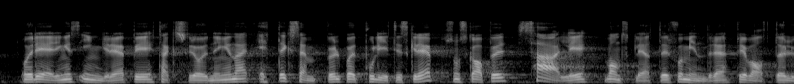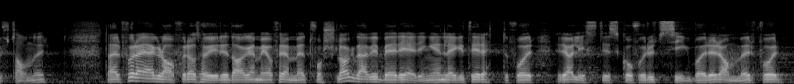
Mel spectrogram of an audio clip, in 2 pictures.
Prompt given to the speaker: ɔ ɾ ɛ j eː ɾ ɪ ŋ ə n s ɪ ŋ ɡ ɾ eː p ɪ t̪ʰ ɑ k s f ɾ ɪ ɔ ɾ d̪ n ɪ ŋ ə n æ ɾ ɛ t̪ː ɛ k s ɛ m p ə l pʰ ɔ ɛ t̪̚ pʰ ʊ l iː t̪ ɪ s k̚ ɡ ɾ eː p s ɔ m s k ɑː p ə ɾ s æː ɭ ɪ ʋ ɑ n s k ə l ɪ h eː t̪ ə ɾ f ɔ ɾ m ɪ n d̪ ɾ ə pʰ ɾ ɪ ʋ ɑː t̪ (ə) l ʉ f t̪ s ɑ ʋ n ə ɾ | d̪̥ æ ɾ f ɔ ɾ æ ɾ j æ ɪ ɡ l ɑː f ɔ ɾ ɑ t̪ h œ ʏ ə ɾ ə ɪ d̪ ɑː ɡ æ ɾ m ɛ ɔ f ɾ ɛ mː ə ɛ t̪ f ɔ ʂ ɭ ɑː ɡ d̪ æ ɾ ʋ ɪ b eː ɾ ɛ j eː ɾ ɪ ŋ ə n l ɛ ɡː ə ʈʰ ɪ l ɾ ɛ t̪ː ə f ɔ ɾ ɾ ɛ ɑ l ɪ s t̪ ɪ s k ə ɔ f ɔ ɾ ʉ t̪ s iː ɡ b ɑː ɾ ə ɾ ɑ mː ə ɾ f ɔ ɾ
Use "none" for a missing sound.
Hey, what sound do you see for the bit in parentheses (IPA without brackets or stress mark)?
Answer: ə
